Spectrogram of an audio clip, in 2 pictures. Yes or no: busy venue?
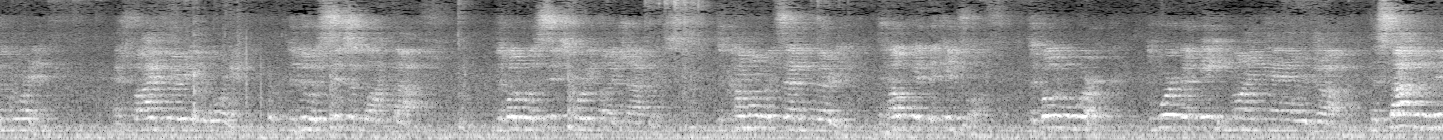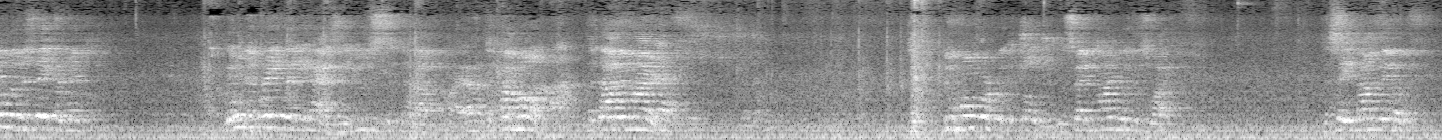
yes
